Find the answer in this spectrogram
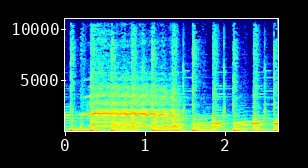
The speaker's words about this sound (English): Which animal is that? Who makes the sound? A horse!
